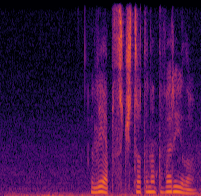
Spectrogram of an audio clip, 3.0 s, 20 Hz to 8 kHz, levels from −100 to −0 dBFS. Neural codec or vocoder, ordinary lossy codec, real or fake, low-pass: none; none; real; none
